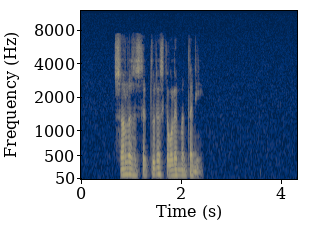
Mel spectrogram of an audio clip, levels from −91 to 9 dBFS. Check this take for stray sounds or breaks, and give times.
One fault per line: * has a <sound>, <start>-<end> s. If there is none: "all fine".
all fine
